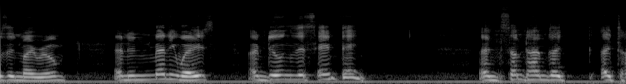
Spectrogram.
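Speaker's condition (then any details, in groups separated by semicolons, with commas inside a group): Cerebral palsy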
